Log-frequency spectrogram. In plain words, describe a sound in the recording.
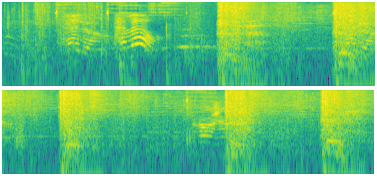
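Revolver shots fire in loud, sharp bursts.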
